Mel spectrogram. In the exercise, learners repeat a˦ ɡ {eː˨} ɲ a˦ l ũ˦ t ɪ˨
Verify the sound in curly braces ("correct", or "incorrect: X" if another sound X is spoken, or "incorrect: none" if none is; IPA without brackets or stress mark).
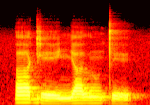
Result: correct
